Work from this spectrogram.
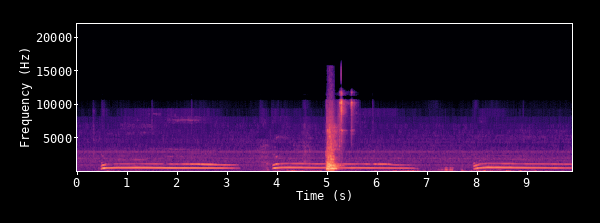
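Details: Australian Shepherd mix dog, a pet being taught to howl, gives three long tonal howls. Each rises quickly, holds steady, then slides downward over two to three seconds. A sharp bark-like burst falls between the second and third.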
